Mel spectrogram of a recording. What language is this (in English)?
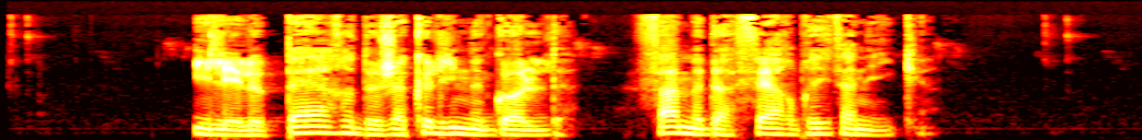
French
